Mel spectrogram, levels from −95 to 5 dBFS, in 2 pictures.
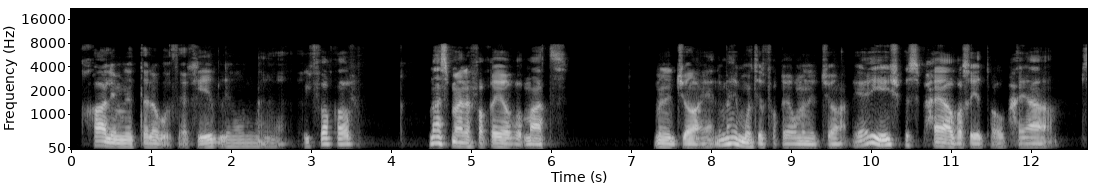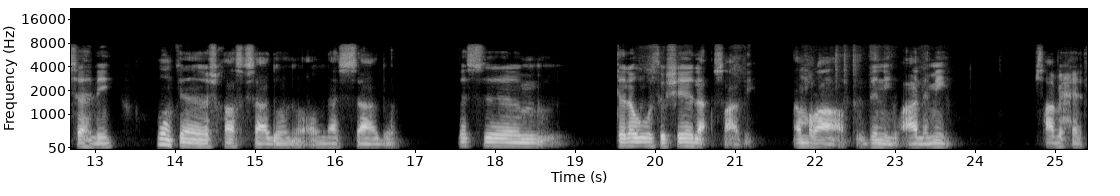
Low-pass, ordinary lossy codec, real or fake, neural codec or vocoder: none; none; real; none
